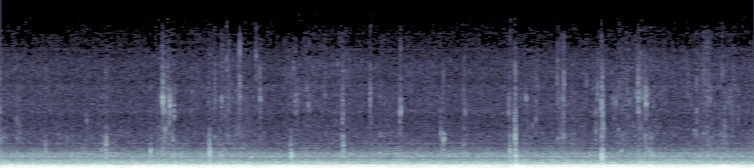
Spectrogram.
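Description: Small DIY electric underwater thruster on a kayak running steadily at half power: an even hum with two held tones over a low rumble.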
